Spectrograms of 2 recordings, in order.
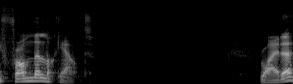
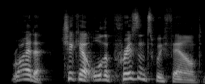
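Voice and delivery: higher, eager call; excitedly; 7 semitones higher than usual. Acted. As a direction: show off the find with excitement. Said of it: "Marshall said excitedly".

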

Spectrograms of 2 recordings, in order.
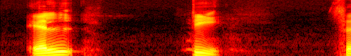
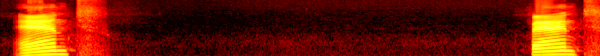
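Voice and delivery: loud, high-pitched, one word at a time; model word reading; 7 semitones higher, 6 dB louder, slower than usual. Shown as a demonstration. Teacher reading words for pupils to repeat, loud model reading. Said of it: "நான் வாசிக்கிறேன், நீங்களும் திருப்பி சொல்லுங்க".

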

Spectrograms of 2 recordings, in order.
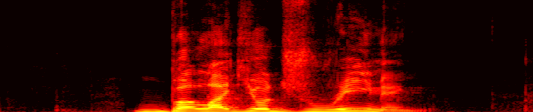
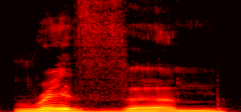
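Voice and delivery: slow dictation; 6 semitones lower, 5 dB quieter, much slower than usual. Real, not acted. Spells out web address while typing.

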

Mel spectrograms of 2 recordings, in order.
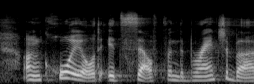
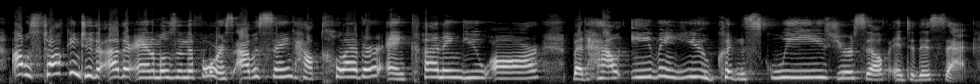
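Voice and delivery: eager flattering; 7 semitones higher, 3 dB louder than usual. Acted. Anansi flatters leopard.

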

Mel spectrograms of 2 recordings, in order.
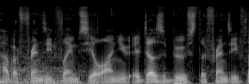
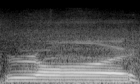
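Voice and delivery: very loud, higher roar; gleeful roar; 7 semitones higher, 10 dB louder than usual. Real, not acted. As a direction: bellow it triumphantly. Shouting spell name.

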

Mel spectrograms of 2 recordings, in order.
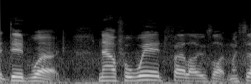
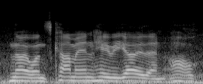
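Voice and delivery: ordinary talk

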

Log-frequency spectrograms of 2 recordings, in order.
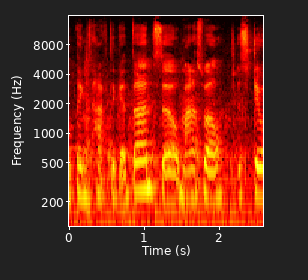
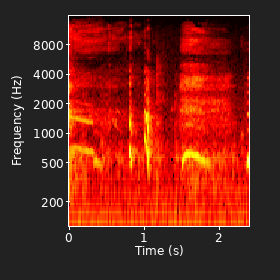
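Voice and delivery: helpless laughter, much higher. Real, not acted. Mom laughing helplessly at her daughter's note, high and teary. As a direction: laugh high until it nearly turns to crying.

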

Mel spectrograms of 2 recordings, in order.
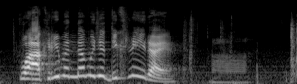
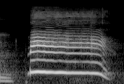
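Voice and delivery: squeaky reply; 14 semitones higher, much slower than usual. Acted. Answering own question in voice.

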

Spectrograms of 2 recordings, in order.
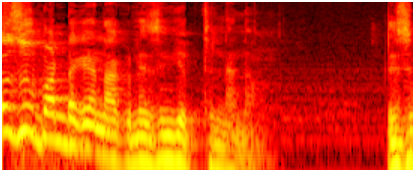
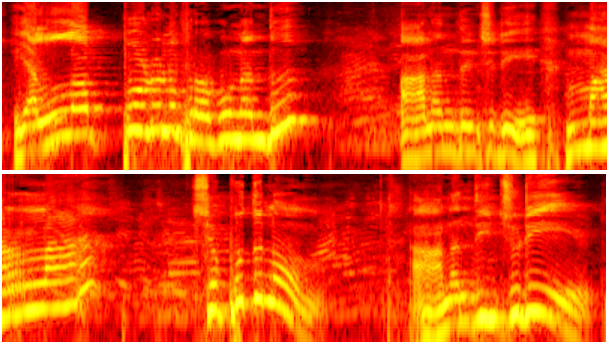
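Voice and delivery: proclaiming scripture; 5 semitones higher, slower than usual. Acted. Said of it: "నాలుగో అధ్యాయము నాలుగో వచనం చూడండి".

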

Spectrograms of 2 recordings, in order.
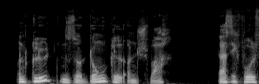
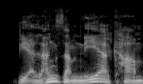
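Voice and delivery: ordinary delivery, nothing marked

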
